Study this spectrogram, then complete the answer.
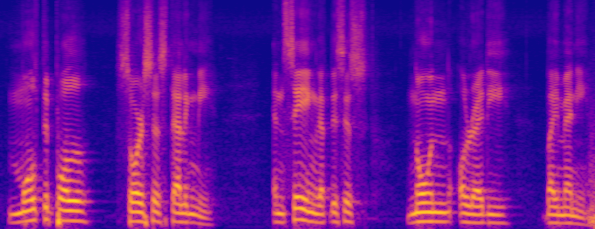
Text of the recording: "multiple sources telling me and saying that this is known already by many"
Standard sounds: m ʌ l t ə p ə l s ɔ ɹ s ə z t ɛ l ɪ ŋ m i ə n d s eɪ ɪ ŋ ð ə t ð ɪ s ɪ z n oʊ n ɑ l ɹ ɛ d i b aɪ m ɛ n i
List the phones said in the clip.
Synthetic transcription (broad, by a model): m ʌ l t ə p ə l s ɔ ɹ s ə s t ɛ l ɪ ŋ m i ə n d s eɪ ɪ ŋ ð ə t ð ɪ s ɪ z n oʊ n ɑ l ɹ ɛ d i b aɪ m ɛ n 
